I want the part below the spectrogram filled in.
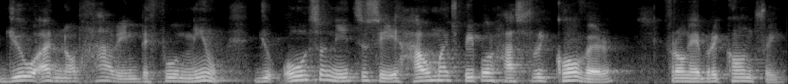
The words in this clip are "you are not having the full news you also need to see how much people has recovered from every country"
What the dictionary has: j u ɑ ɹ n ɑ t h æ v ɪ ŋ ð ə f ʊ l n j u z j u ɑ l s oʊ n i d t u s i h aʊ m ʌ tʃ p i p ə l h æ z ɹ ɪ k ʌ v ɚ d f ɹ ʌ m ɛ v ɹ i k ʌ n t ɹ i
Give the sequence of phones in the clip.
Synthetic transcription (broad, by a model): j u ɑ ɹ n ɑ t h æ v ɪ ŋ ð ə f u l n j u j u ɑ l s oʊ n i d t u s i h aʊ m ʌ tʃ p i p ə l h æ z ɹ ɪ k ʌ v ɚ d f ɹ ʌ m ɛ v ɹ i k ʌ n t ɹ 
